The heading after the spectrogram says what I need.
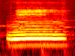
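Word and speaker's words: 日本: Japón se escribe así y se lee Nihon.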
